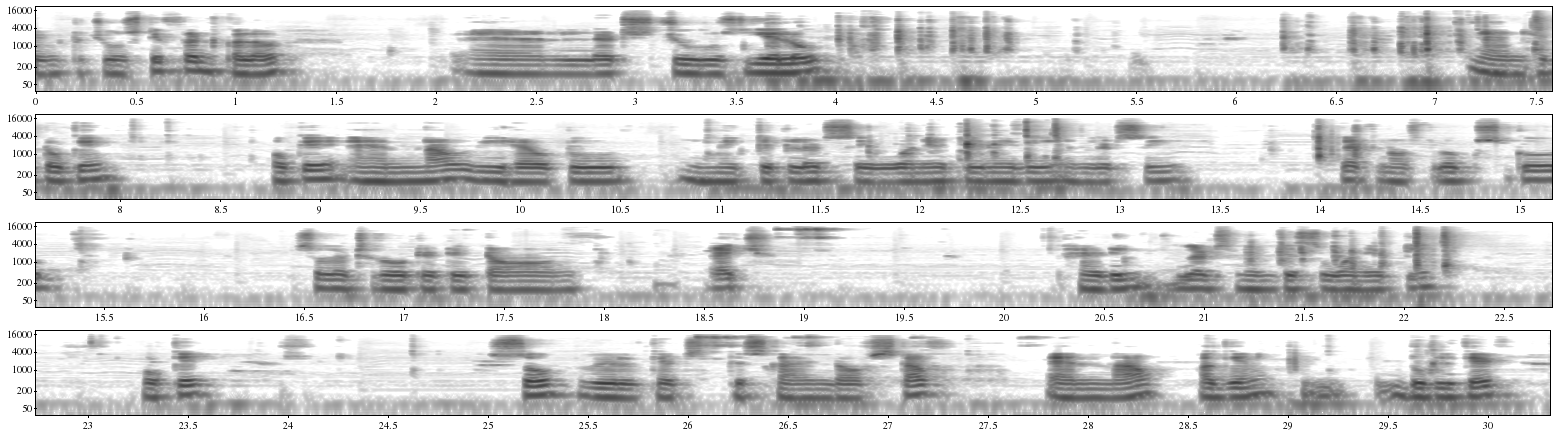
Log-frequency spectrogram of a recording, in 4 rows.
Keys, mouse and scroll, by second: 3.4 shift+Num_Lock, 3.4 click, 4.0-4.8 typing, 6.5-6.9 typing, 7.3 Return, 8.2 click, 10.9 click, 12.5 Return, 14.0 ctrl+z, 15.3-17.9 drag, 22.0 Return, 24.6 click, 29.1 ctrl+click.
